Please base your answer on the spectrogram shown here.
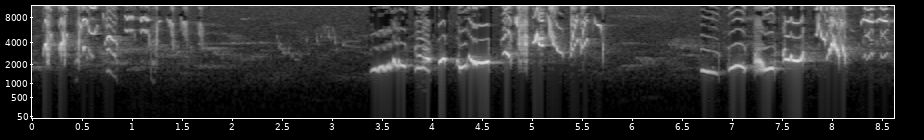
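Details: Common blackbird, female: the clip opens with a shrill twittering end of a phrase, then two full phrases of mellow rising and falling whistles. Each whistled part is capped by fast, high squeaky flourishes, with short silent gaps between phrases.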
